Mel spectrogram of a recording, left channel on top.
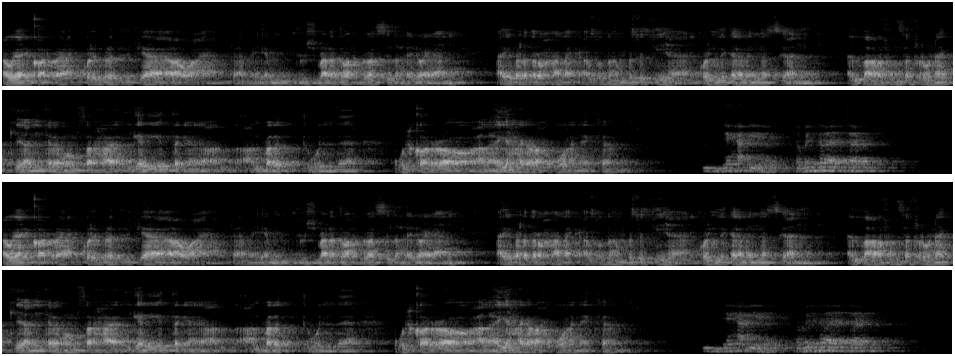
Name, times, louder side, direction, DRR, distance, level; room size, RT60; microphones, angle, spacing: voice 1, 0.0-4.6 4.9-8.1 8.5-15.7, equal, 5° right, 3 dB, 0.7 m, -30 dB
voice 2, 16.5-18.1, left 1 dB, 80° left, -4 dB, 2.3 m, -37 dB
12.0 x 5.2 x 2.3 m, 1.0 s
head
